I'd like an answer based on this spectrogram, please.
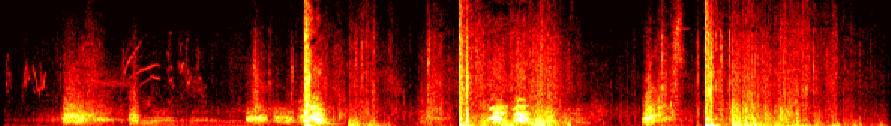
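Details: Husky giving short, harmonic bark-like vocal bursts in irregular bouts, broken by several loud, sharp thumps and crashes.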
